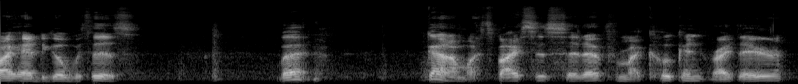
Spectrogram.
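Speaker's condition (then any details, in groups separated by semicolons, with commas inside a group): Traumatic brain injury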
